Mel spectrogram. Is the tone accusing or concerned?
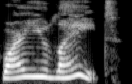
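concerned. The question sounds warm and concerned. The speaker is worried about the listener's wellbeing. "Similar words, different tones, different meanings"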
